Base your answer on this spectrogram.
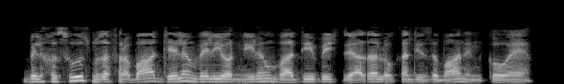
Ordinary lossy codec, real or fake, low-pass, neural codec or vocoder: MP3, 24 kbps; fake; 7.2 kHz; vocoder, 44.1 kHz, 128 mel bands every 512 samples, BigVGAN v2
